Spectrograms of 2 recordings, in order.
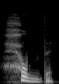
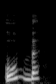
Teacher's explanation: Il ne faut pas dire oub, mais bien hubb, avec ce petit souffle qui vient du fond de la gorge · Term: ha expiré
